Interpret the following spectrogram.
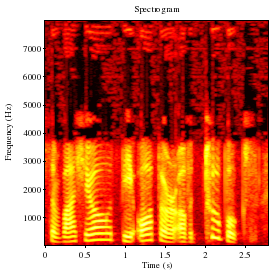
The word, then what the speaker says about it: Cervasio: it correctly your name sasio that's perfect sasio and in the south of Italy they might prefer chaso but here in the state cervasio is perfect oh okay I just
